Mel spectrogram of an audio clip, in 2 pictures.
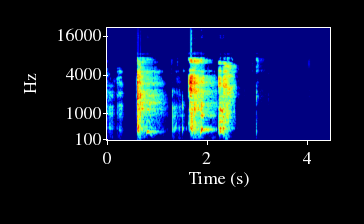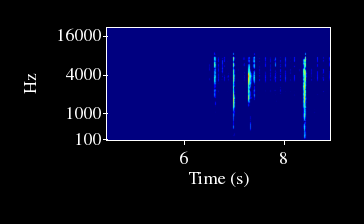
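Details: Cough.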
